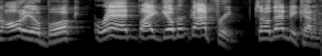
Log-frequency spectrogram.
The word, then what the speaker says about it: Gottfried: pronounce god free and it's not godfrey it's got huh it's gottfried gilbert got free told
